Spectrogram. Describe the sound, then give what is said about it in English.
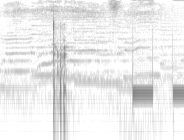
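A brief burst of noise, then a steady electronic tone sounding in repeated on-off pulses like a phone busy signal, clear on a troubled phone line during a live call-in, with no talking. “Okay, we're having problems with the phone line.”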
